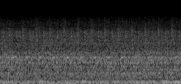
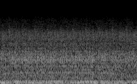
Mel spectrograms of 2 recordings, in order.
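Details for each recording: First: ZAZ Sens with a rebuilt engine that sometimes stalls and won't restart, idling after an idle adjustment with injection about 2.2 ms: low, smooth steady hum without hunting or stumbling; normal idle. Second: ZAZ Sens, engine rebuilt, intermittently stalls and hard-starts; warm at 84 °C after throttle cleaning: low uneven idle drone, revs and ignition advance swinging once idle correction lowered from 66. Idle hunting from low idle correction setting.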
